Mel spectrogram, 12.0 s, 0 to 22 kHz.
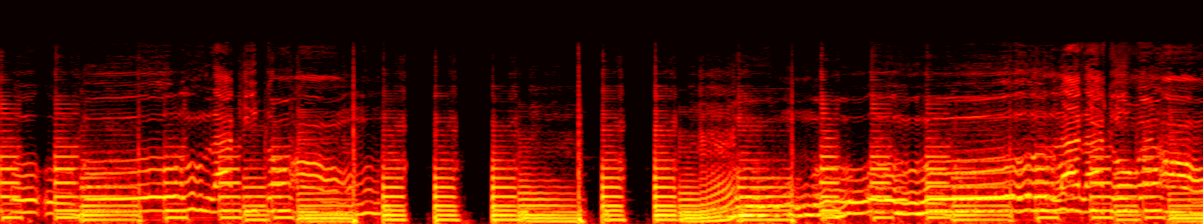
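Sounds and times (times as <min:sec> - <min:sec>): layered electric guitar music: 0:00.0 - 0:12.0.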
